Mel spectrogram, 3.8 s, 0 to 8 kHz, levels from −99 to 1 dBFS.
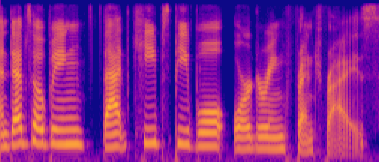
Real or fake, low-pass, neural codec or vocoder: real; 7.2 kHz; none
